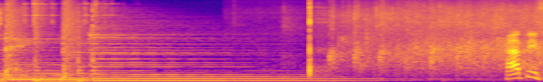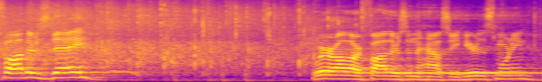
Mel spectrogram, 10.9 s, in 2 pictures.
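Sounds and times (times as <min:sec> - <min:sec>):
audience clapping: 0:02.8 - 0:09.6
speech: 0:05.1 - 0:06.6, 0:08.6 - 0:10.8.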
